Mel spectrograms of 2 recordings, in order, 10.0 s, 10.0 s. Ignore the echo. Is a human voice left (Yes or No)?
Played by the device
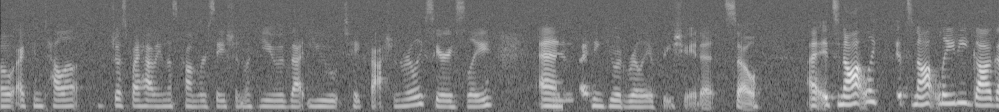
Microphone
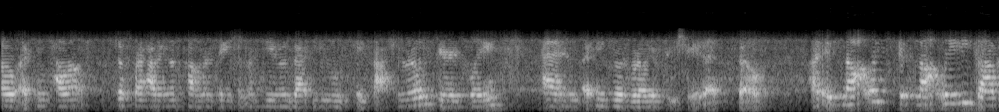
No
